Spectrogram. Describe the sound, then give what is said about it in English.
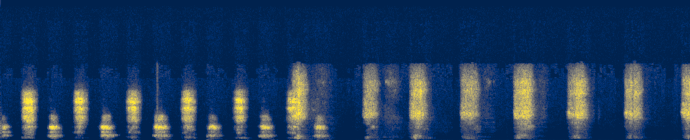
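Rhythmic breathing through the nose with equal inhales and exhales. Many quick, even puffs come first, then a run of slightly slower, longer breaths, heard alone with no talk. “it's an equal inhale, exhale, and rhythmic through the nose like this.”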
